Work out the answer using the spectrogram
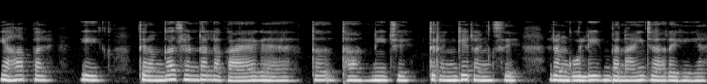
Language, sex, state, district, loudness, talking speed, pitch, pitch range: Hindi, female, Uttarakhand, Tehri Garhwal, -13 LUFS, 145 wpm, 195 Hz, 185-205 Hz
